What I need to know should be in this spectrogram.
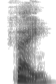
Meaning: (verb) 1. To fit, to add 2. To join (pieces of timber) tightly. The long edges of the staves of a barrel have to be fayed so that when it is assembled it will not leak
- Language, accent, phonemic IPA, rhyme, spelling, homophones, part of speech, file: English, Australia, /feɪ/, -eɪ, fay, fey, verb / adjective / noun, En-au-fay.ogg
